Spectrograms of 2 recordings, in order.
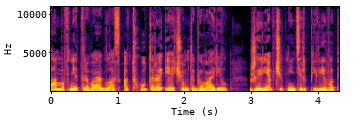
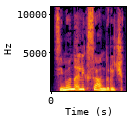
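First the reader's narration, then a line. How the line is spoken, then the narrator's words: Shouted. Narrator (Russian): крикнул Пантелей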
